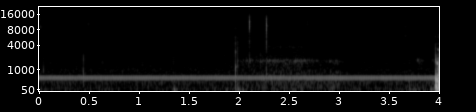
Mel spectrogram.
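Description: A faint, steady single tone, like an electrical whine in the recording, with two small clicks about two seconds in.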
